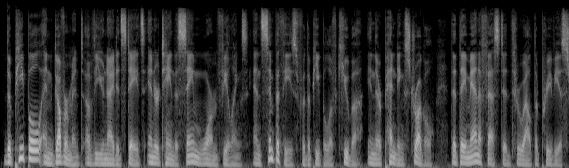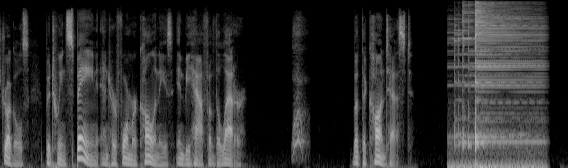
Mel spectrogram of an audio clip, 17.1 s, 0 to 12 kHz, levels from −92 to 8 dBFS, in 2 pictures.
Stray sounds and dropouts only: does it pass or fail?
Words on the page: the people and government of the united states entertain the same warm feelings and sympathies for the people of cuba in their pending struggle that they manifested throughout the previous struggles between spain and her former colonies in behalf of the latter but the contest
fail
